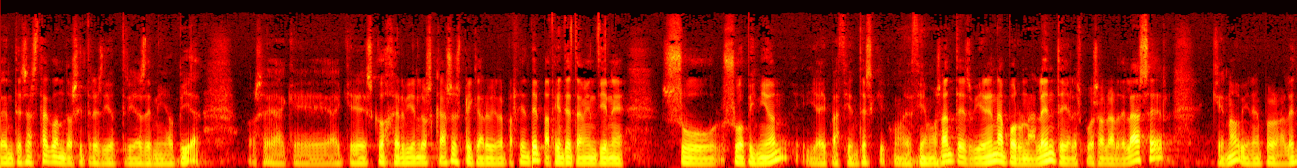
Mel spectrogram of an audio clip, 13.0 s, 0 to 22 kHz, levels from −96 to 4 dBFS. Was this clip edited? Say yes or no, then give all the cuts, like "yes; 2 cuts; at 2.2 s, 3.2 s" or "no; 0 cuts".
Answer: no; 0 cuts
